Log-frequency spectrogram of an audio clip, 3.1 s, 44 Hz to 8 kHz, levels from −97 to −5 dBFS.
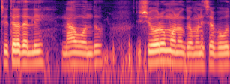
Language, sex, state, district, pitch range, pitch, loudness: Kannada, male, Karnataka, Koppal, 150-170 Hz, 160 Hz, -17 LUFS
